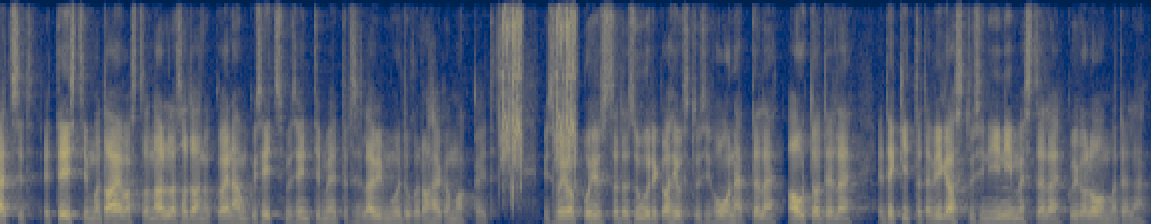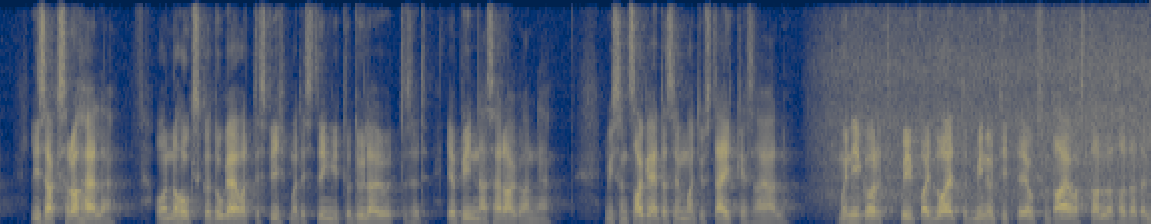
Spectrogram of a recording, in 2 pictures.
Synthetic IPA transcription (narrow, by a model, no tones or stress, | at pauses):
ɑt̪ʲsid̪̥e̞t̪ːe̞ːst̪imɑt̪ɑe̞vɑst̪o̞nɑlːɑsɑd̪ɑnud̪̚kɑenɑmkujse̞jt̪sme̞se̞nʲt̪ːˑime̞ːt̪riselæb̥imɤːd̪uɡ̥ɑɾɑɦe̞kɑmːɑkːˑɑjd̪̥misvɤjvɑb̥̚pɤɦjust̪ɑd̪̥ɑsuːɾikɑɦjust̪usʲiɦo̞ːne̞t̪ːe̞le̞ɑwt̪ːˑo̞d̪e̞le̞jɑt̪e̞kːˑit̪ːˑɑd̪̥ɑviɡ̥ɑst̪usʲiniːinime̞st̪e̞le̞kujkɑlo̞ːmɑd̪̥e̞le̞ | lisɑksrɑɦe̞le̞ | o̞nːo̞ɦukskɑt̪uɡ̥e̞vɑt̪ːˑe̞st̪vihmɑd̪̥e̞st̪iŋɡit̪ːˑud̪yle̞øːt̪ːˑuse̞d̪̥jɑpinːɑsæɾɑkɑnːe̞ | miso̞nsɑɡe̞d̪ɑse̞mɑd̪just̪æjkːˑe̞seɑjɑl | mɤnʲiko̞rd̪̥vɤjbvɑjd̪lo̞e̞t̪ːˑud̪minut̪ˑːit̪ːˑe̞jo̞ːksult̪ɑe̞vɑst̪ɑlːɑsɑːd̪̥ɑd̪ɑ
